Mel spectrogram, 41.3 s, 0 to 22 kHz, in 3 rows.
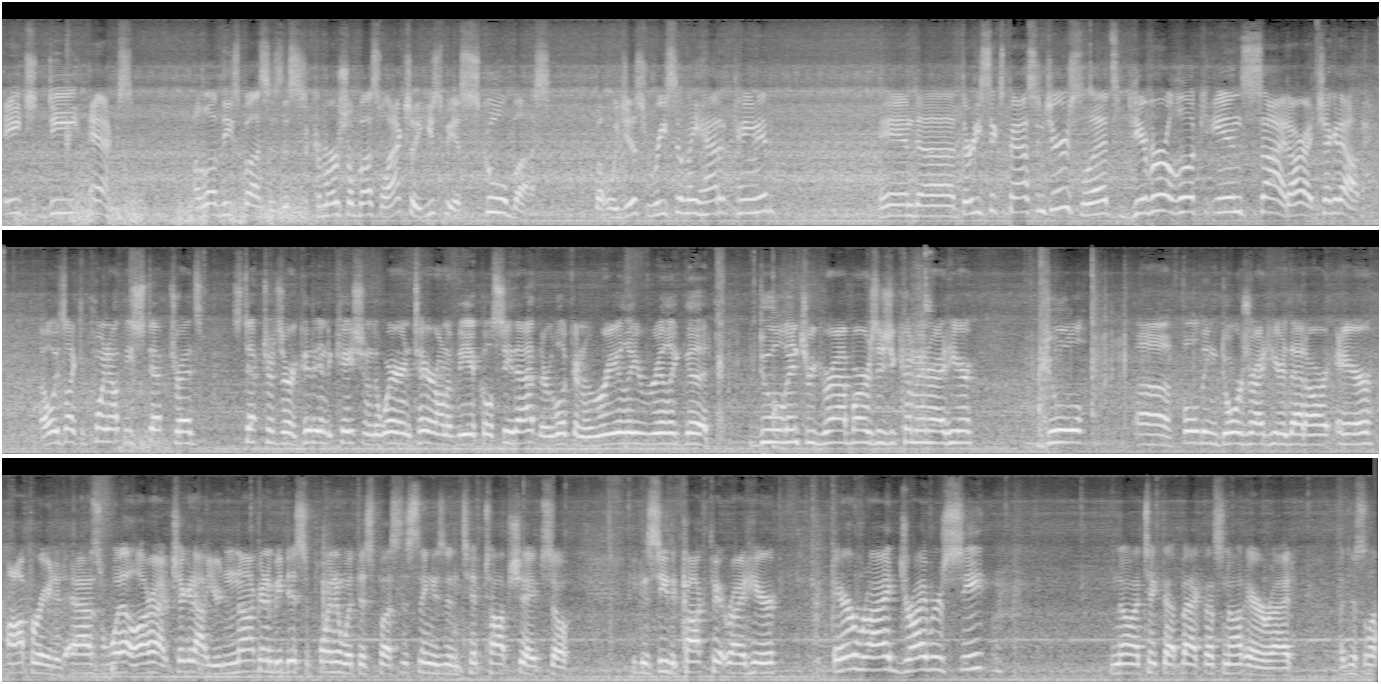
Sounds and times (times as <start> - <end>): Speech: 0.0 - 7.9, 8.8 - 37.6, 38.6 - 41.3
Vehicle: 0.0 - 41.3.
